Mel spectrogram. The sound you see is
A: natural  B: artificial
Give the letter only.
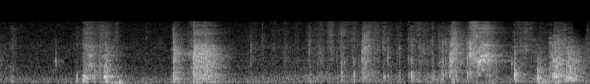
B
